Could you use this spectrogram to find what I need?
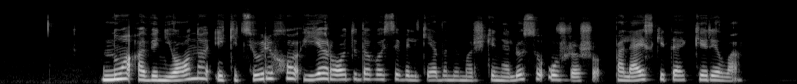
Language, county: Lithuanian, Klaipėda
